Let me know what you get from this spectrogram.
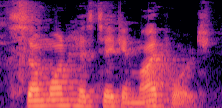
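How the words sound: It is said in a medium-sized voice.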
